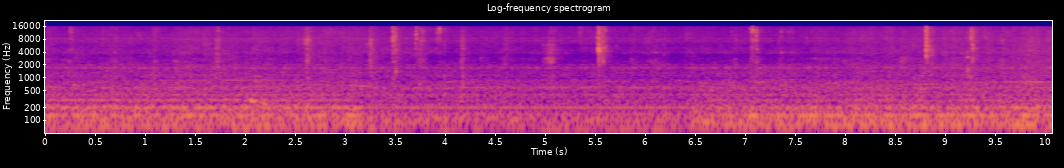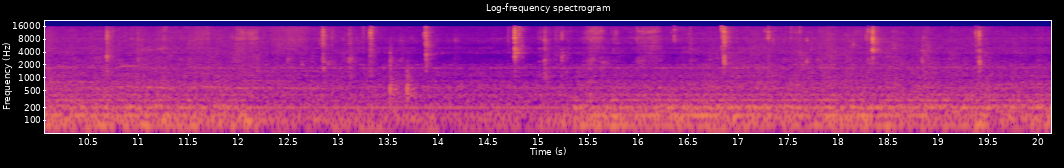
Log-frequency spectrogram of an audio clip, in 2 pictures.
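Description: A person chewing food while eating by hand, with scattered small mouth clicks and smacks. Under it, and louder, a steady low mechanical hum swells and fades every few seconds.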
